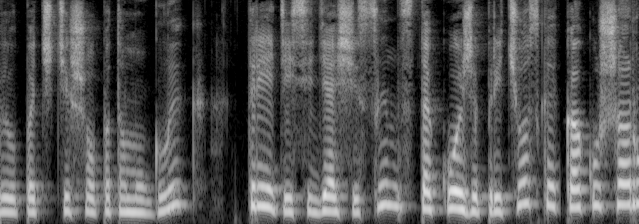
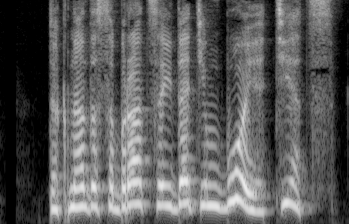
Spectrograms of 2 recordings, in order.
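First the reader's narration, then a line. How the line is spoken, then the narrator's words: Exclaimed. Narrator (Russian): воскликнул Касым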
